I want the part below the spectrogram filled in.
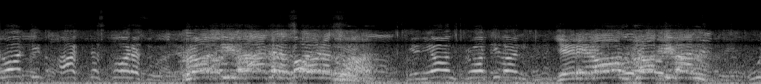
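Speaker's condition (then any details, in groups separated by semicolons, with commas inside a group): No condition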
